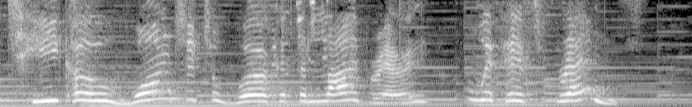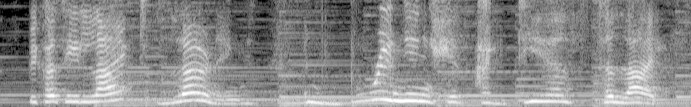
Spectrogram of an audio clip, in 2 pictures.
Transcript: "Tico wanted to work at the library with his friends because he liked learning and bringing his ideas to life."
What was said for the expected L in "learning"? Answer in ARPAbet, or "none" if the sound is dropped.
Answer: L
